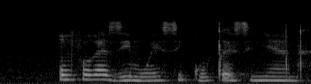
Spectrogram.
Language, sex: Zulu, female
